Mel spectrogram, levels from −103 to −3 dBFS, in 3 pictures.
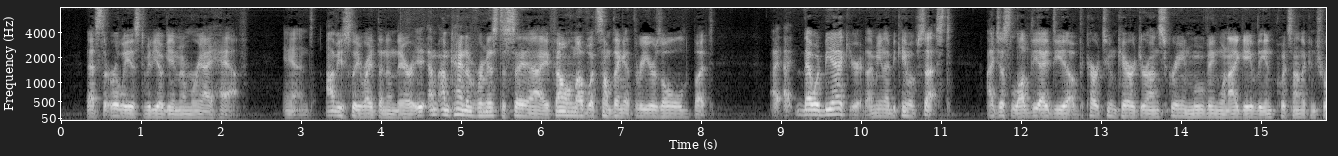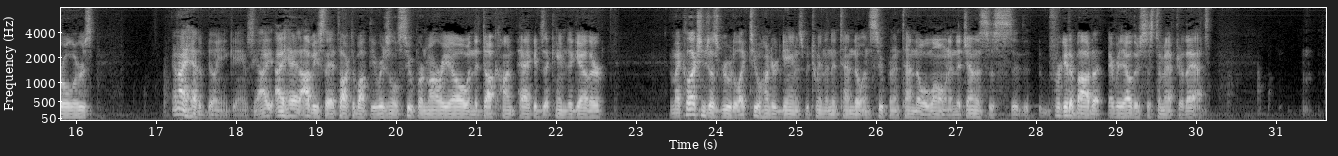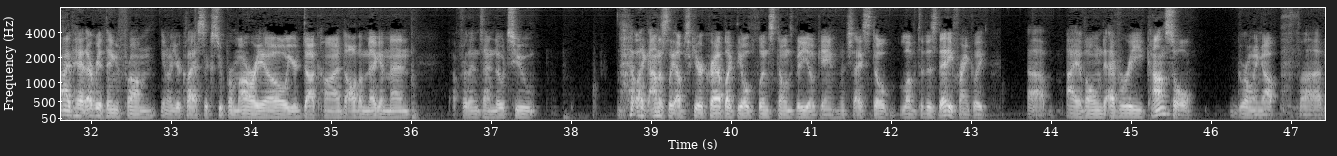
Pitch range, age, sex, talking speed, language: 85-105 Hz, 40-59, male, 200 wpm, English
